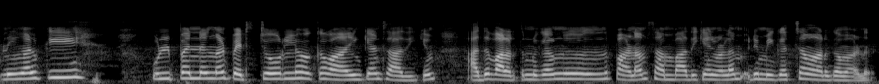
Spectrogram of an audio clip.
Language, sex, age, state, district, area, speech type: Malayalam, female, 18-30, Kerala, Palakkad, rural, spontaneous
